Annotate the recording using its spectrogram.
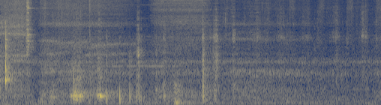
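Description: Handling noise from a clear plastic water filter housing and a copper pipe stub being fitted into its head: rubbing with several sharp clicks and knocks in the first few seconds, then quieter.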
